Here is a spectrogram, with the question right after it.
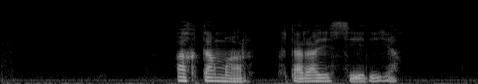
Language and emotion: Russian, neutral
